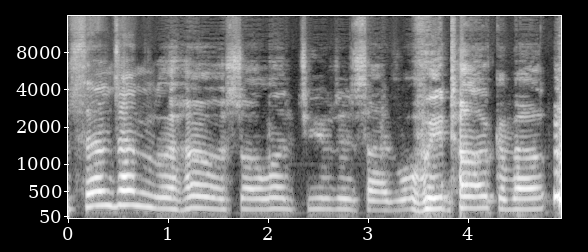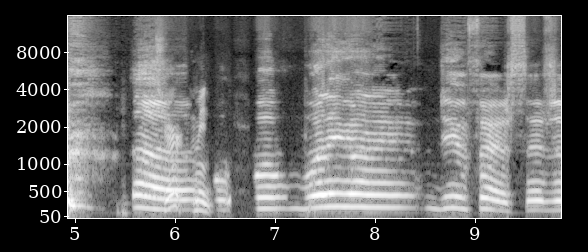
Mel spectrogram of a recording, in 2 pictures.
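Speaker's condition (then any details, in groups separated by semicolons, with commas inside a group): Cerebral palsy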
